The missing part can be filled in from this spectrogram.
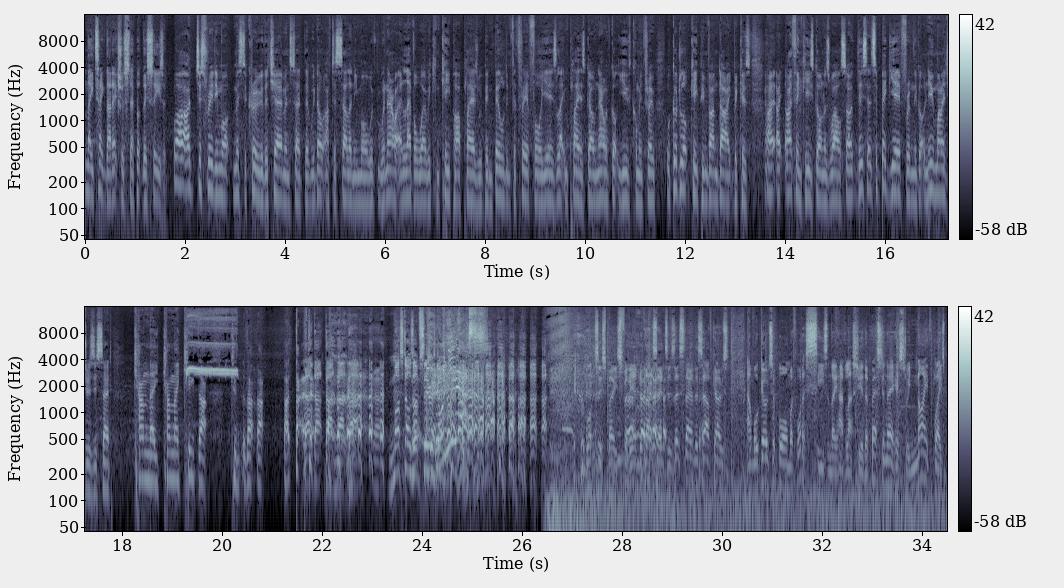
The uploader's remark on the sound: Special Edition Season Preview From The Emirates. Live on location from the home of Arsenal - the Emirates Stadium.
